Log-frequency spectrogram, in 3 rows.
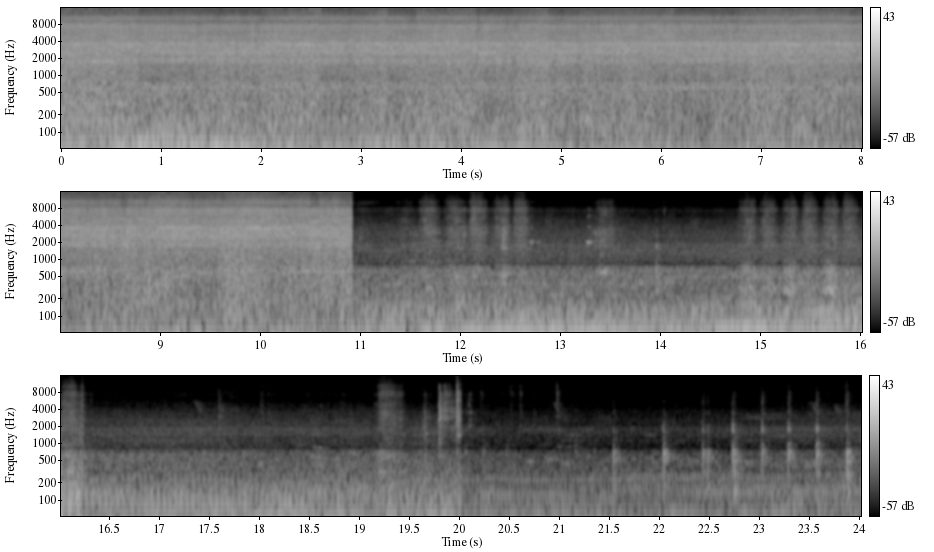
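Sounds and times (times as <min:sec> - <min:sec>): angle grinder cutting steel: 0:00.0 - 0:12.8.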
